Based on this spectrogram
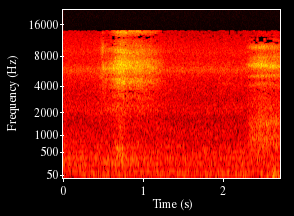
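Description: A deep breath is drawn in, held and then let out during a guided relaxation exercise. Two soft, airy breaths are separated by a short pause, quiet and heard alone.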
